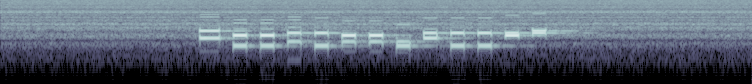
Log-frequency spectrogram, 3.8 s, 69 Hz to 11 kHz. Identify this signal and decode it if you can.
Multi-frequency trunk signalling (R1, as on North American trunks), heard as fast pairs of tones, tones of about 70 ms. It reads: KP 44875519770 ST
